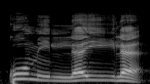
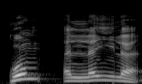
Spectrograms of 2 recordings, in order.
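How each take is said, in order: First: Drawn-out "قم الليل" as qumi-llayla, one unit; linked slow recitation. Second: "قم" stopped on m, then "الليل" apart; separated words. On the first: Teacher completing the spelling, slow joined "قم الليل". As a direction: run "قم" into "الليل", holding the doubled l. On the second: Teacher contrasting the word forms, slow "قم" and "الليل" unlinked. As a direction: break after "قم", start "الليل" afresh. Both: Shown as a demonstration. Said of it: "كل اللي في الوسط هذا لا ينطق".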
